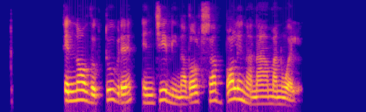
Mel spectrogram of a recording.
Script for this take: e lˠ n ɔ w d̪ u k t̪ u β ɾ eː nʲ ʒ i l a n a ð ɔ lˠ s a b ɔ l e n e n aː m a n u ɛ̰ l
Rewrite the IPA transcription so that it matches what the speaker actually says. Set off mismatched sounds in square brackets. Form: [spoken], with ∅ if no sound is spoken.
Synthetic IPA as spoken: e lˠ n ɔ w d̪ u k t̪ u β ɾ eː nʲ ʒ i l [i] n a ð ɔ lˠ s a b ɔ l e n [a] n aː m a n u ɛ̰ l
